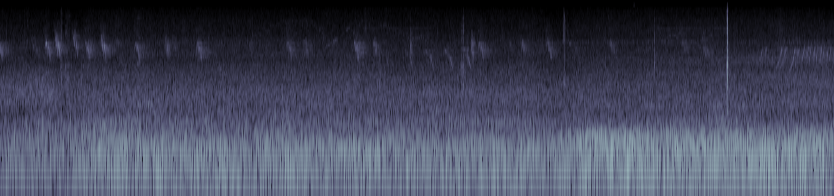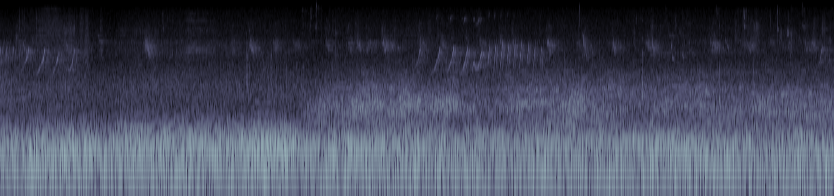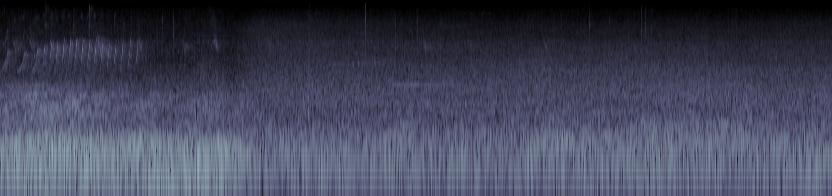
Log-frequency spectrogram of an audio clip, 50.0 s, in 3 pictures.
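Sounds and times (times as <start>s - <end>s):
steady low rumble: 0.0s - 39.2s
songbirds chirping: 0.0s - 50.0s
birds chirping: 15.1s - 18.8s, 21.3s - 37.8s.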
